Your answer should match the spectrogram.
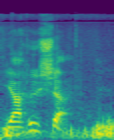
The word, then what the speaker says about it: Yahusha: yeah with that said it's five letters you'd yad hey uh shane would give you the pronunciation of yahusha now where do we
